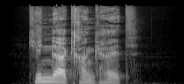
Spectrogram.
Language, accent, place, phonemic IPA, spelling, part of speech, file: German, Germany, Berlin, /ˈkɪndɐˌkʁaŋkhaɪ̯t/, Kinderkrankheit, noun, De-Kinderkrankheit.ogg
- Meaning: 1. childhood disease 2. teething trouble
